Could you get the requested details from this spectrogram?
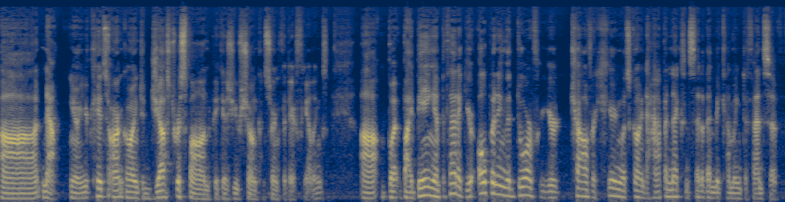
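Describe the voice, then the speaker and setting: A man talks through parenting advice on his podcast, his voice pitched a little low but very bright and forward. He speaks casually, with a steady stream of "uh" and "you know" fillers. The sound is close and dry. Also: a little fast, husky, no room sound. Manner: loose and conversational, many "uh" and "you know" fillers. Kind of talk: advice talk.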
